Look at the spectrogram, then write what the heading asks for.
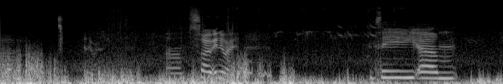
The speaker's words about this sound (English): sorry, there's a bit of wind breeze. It's not usually very windy down here.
